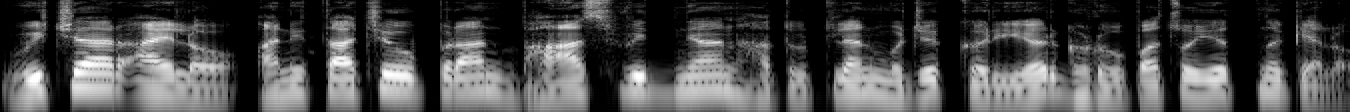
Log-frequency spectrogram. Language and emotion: Goan Konkani, neutral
